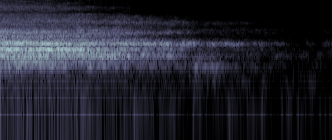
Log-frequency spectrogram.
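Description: A single long, soft exhale during slow yoga breathing, airy and close, fading away over about a second and a half into silence.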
